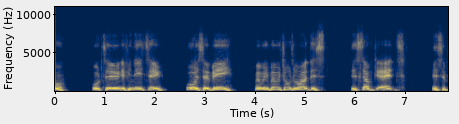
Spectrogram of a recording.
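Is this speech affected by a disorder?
Yes: cerebral palsy; from birth, uses wheelchair.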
